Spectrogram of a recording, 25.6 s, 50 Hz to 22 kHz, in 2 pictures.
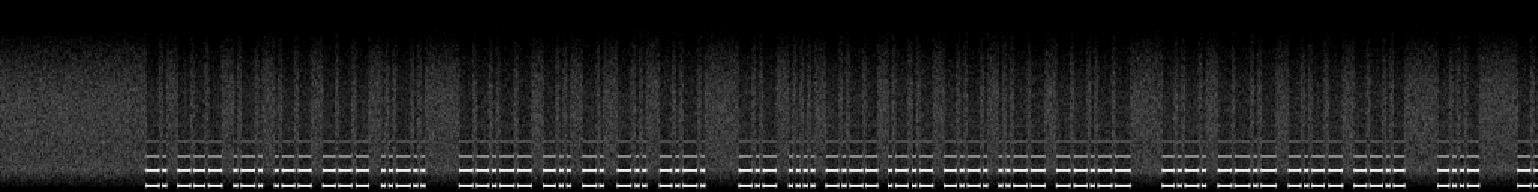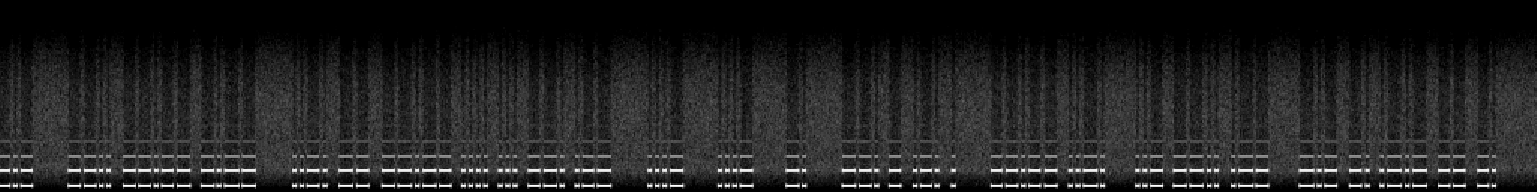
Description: Morse code (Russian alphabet), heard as a keyed tone, hand-sent with a bug key, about 39 wpm, 850 Hz. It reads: НОРВОЭ ЪДНДЦ КХЫЯЦЮЪ ЦЩЫЩ Ь Щ ЗЪЫ ФМЪХСГВ Ж Ж Н ГТРЕ ЪФ УЗВ КНЯМН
